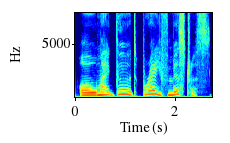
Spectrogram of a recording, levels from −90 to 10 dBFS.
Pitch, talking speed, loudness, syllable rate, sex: 250 Hz, 110 wpm, -15 LUFS, 2.9 syllables/s, female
